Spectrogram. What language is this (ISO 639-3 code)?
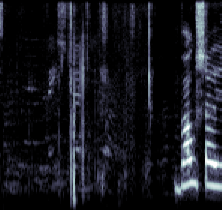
isl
